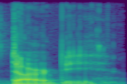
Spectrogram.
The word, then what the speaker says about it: Derby: And they said the line is when you start pronouncing Derby as Darby. I say Derby.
